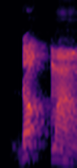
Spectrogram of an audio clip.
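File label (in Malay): "dogma", Malay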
